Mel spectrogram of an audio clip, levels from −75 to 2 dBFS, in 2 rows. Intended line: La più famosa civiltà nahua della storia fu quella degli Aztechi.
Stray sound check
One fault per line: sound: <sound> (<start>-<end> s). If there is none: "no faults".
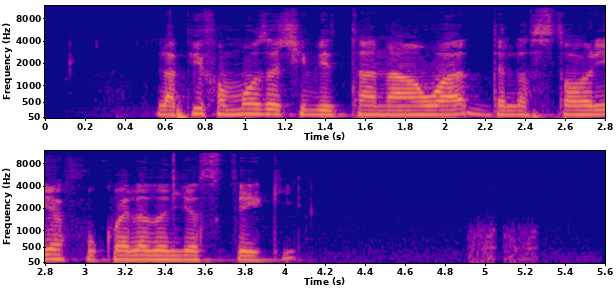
sound: laugh (4.9-5.3 s)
